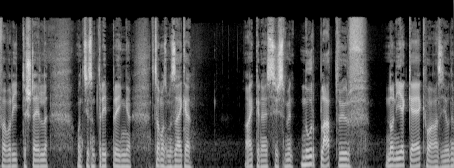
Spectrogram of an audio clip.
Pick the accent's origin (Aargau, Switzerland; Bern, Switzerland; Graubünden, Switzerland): Graubünden, Switzerland; der Bündner als Bündner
